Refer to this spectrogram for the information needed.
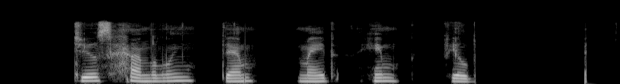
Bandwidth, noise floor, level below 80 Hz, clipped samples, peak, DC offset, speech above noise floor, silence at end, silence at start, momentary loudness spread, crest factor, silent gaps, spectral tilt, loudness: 8 kHz; under -90 dBFS; -62 dBFS; under 0.1%; -6 dBFS; under 0.1%; over 68 dB; 1.45 s; 0.75 s; 19 LU; 20 dB; 2.04-2.20 s, 2.74-2.92 s, 4.26-4.36 s; -5 dB/octave; -23 LUFS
